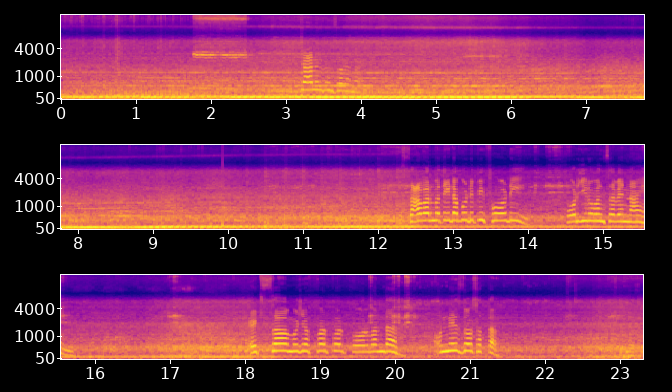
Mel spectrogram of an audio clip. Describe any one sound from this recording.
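A train rumbles past close by, its wheels clattering on the rails.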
